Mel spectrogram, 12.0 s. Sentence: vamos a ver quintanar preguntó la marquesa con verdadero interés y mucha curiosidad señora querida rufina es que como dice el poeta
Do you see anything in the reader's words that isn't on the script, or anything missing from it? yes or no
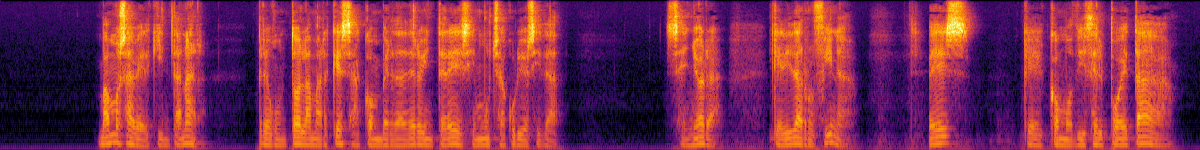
no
